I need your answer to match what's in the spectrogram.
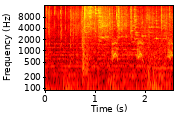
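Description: Glass shatters loudly in one sudden crashing burst, followed by a sustained spray of bright tinkling shards that keep ringing and scattering for a couple of seconds.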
